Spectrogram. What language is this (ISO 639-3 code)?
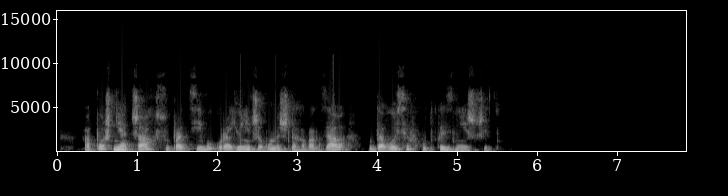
bel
